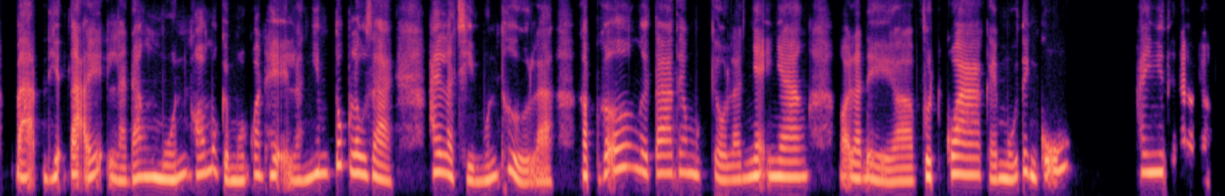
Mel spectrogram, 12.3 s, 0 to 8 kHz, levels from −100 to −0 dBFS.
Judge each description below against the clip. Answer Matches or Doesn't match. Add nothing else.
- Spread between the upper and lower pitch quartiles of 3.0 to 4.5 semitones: Doesn't match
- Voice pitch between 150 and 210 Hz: Matches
